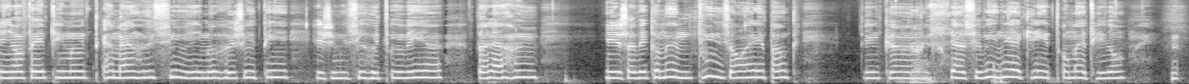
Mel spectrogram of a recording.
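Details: Deaf speech in a deaf woman who says she cannot fully hear herself to correct her voice and pronunciation.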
